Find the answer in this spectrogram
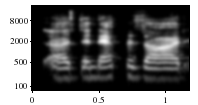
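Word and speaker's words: Diné Bizaad: And I mean, us speaking our tribal language, Denepazad is how you say our tribal language.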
